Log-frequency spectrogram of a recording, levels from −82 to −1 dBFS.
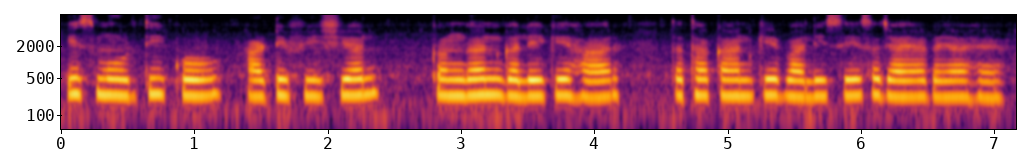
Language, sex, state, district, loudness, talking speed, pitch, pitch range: Hindi, female, Uttar Pradesh, Lucknow, -15 LUFS, 135 wpm, 235 Hz, 225-240 Hz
